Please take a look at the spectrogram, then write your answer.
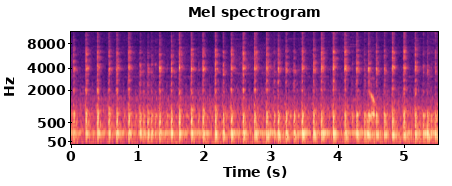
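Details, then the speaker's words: Honda NSR 150R two-stroke in original factory condition at a low, steady idle: quick even exhaust popping with no knocks or misses; quiet, original-seeming engine, healthy. "เงียบจิ๊บเลยเครื่องน่าจะเดิมๆนะ"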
